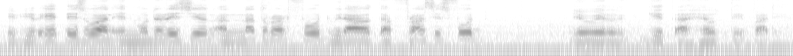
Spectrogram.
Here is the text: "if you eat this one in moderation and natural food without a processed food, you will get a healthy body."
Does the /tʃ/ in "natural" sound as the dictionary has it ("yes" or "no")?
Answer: no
